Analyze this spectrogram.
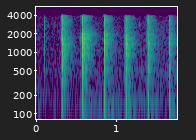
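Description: A handful of sharp, evenly spaced hand claps, about six in a steady rhythm, fairly loud with no voices.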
